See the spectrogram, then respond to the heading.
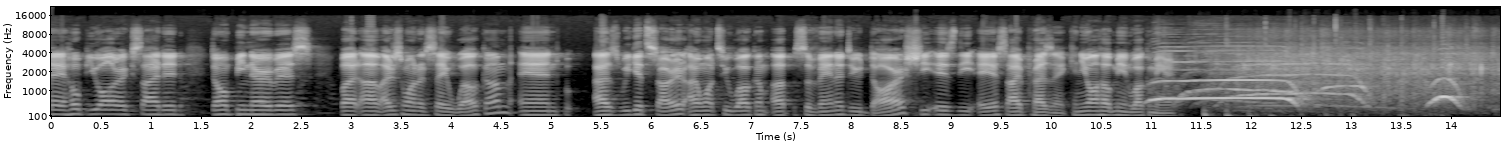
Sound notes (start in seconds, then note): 11.0 cheering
